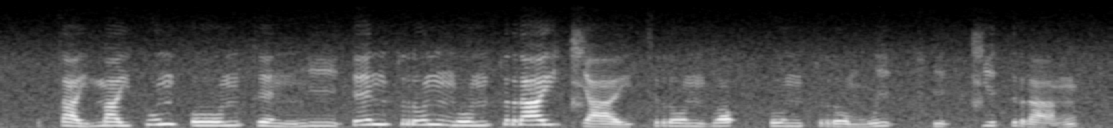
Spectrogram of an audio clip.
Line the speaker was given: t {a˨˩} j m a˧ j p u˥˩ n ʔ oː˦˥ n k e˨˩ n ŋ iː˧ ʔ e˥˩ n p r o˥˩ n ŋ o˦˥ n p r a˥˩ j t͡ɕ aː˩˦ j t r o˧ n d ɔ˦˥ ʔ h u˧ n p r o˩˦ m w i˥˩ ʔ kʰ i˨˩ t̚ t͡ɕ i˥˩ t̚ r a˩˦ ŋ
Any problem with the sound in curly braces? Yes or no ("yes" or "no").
yes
